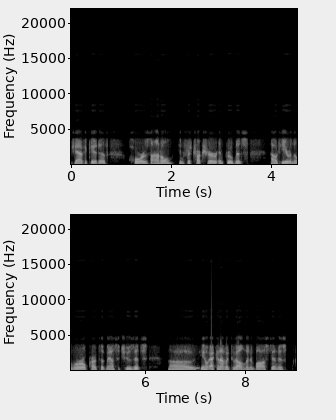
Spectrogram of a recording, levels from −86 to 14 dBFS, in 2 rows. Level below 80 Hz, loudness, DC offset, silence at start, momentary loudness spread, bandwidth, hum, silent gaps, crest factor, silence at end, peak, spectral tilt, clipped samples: -72 dBFS; -30 LUFS; under 0.1%; 0 s; 8 LU; 8.8 kHz; none; none; 18 dB; 0.25 s; -12 dBFS; -8 dB/octave; under 0.1%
